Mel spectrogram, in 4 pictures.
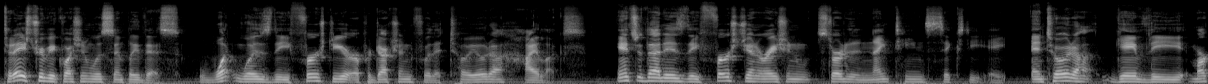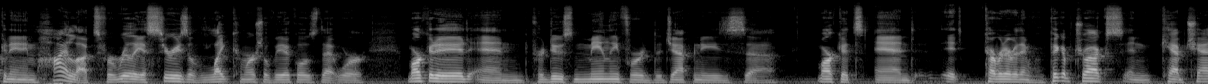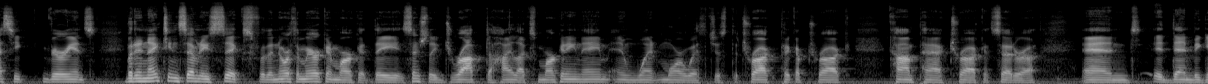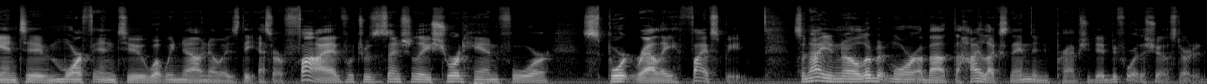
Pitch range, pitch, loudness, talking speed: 105-125 Hz, 115 Hz, -26 LUFS, 165 wpm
